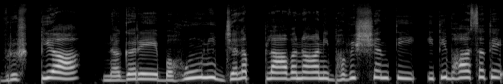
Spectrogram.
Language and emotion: Sanskrit, fearful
